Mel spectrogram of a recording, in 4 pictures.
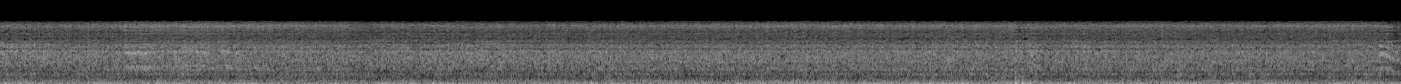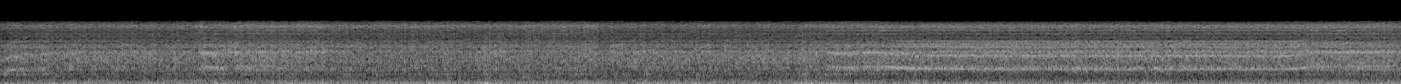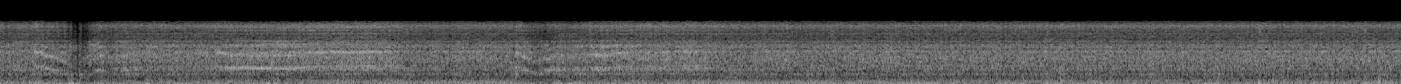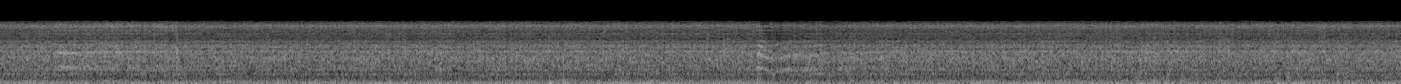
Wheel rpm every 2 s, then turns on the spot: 230, 230, 230, 240, 230, 230, 230, 220, 230, 230, 230, 220, 210, 220, 160, 220, 220, 220, 230, 230, 240, 230, 230, 230, 220, 220, 230, 230.
none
